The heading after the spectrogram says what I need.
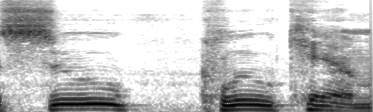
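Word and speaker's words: Soo Chul Kim: to get there you're fighting former 1fc Champion Sue clue Kim I hope that's how you say his name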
